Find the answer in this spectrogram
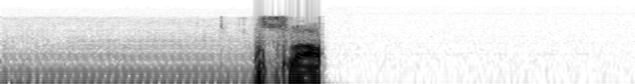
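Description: Steady electrical mains hum, then about a second in a brief, loud snatch of a voice that cuts off abruptly.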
